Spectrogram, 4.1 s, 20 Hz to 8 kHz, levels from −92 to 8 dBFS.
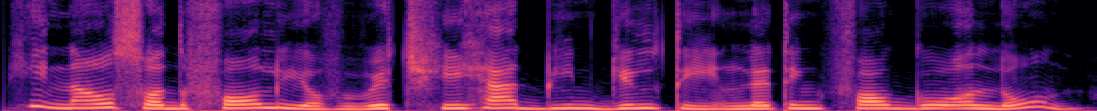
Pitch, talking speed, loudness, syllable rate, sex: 240 Hz, 235 wpm, -16 LUFS, 5.2 syllables/s, female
